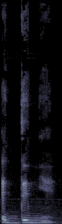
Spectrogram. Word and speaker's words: الدنيا: pronounced alif lam il, whenever the word starts with a sun letter, I don't pronounce the lam of the il. I just say الدنيا instead of الدنيا. I do write both the alif and the lam الدنيا, but we pronounce it الدنيا.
